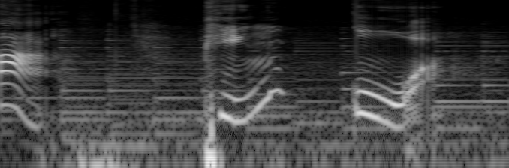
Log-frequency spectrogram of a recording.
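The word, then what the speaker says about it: 苹果: เจียว ต่อ ไป แอปเปิ้ล แอปเปิ้ล ภาษา จีน อ่าน ว่า ผิง กู ผิง กลัว อีก รอบ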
